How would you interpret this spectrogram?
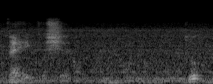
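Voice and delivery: usual speaking voice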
